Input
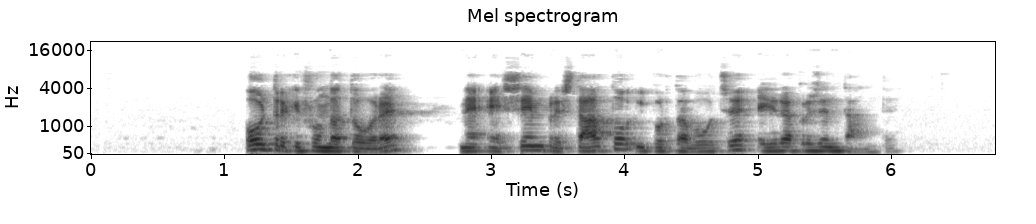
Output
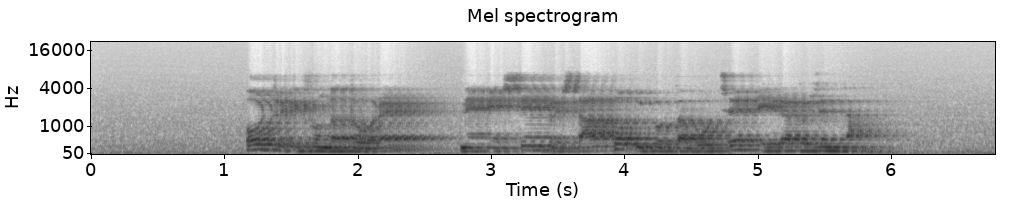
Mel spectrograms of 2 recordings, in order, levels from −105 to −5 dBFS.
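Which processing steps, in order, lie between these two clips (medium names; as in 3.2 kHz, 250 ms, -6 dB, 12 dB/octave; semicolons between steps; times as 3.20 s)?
peaking EQ 4.7 kHz +5.5 dB 1.6 oct; added noise pink -55 dBFS; flutter echo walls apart 11.6 m, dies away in 0.84 s; in parallel at 0 dB: compression, threshold -36 dBFS, peak gain reduction 17.5 dB; on the sum: peak limiter -19 dBFS, peak gain reduction 11.5 dB; treble shelf 2.6 kHz -7.5 dB; on a send at -12.5 dB: reverberation RT60 0.40 s, pre-delay 27 ms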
